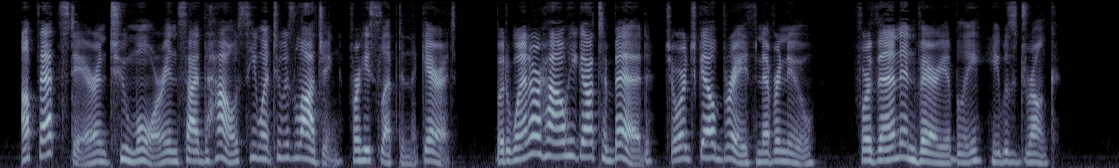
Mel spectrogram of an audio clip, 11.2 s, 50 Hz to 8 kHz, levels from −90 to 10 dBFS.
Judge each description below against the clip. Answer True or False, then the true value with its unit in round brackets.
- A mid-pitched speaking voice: True (180 Hz)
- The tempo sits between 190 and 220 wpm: True (205 wpm)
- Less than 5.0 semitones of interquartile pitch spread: False (5.6 semitones)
